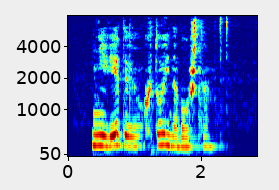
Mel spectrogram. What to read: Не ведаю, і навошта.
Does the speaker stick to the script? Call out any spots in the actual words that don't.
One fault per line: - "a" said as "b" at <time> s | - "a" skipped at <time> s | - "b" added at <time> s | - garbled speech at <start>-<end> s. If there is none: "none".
- "хто" added at 1.2 s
